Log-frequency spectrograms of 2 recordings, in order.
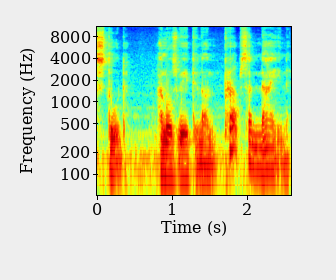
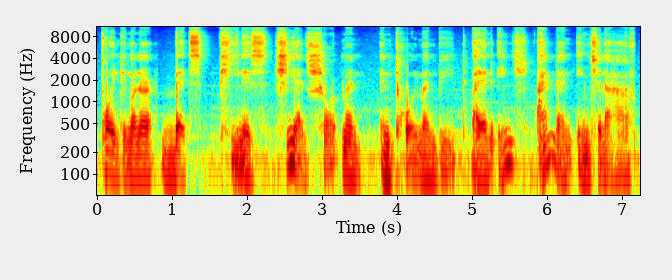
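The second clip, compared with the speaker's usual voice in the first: ordinary delivery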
